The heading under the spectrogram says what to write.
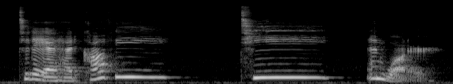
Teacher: I go up on the first two because I'm not done. I go down on the in because I'm done.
